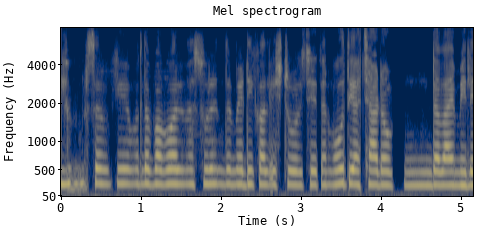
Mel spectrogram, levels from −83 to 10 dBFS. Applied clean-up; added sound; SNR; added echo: neural diffusion model UNIVERSE++.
